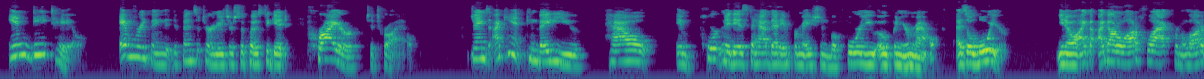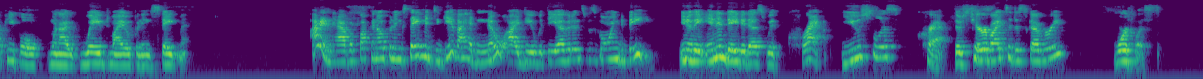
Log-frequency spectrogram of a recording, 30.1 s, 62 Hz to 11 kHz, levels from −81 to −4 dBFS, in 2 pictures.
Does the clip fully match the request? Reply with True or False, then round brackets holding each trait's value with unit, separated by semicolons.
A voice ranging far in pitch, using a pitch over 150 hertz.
True (6.2 semitones; 185 Hz)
